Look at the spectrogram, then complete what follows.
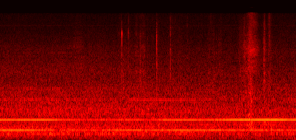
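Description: Ship's machinery running with a steady hum: one constant low tone and its overtone over an even rushing noise, with a few faint ticks.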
